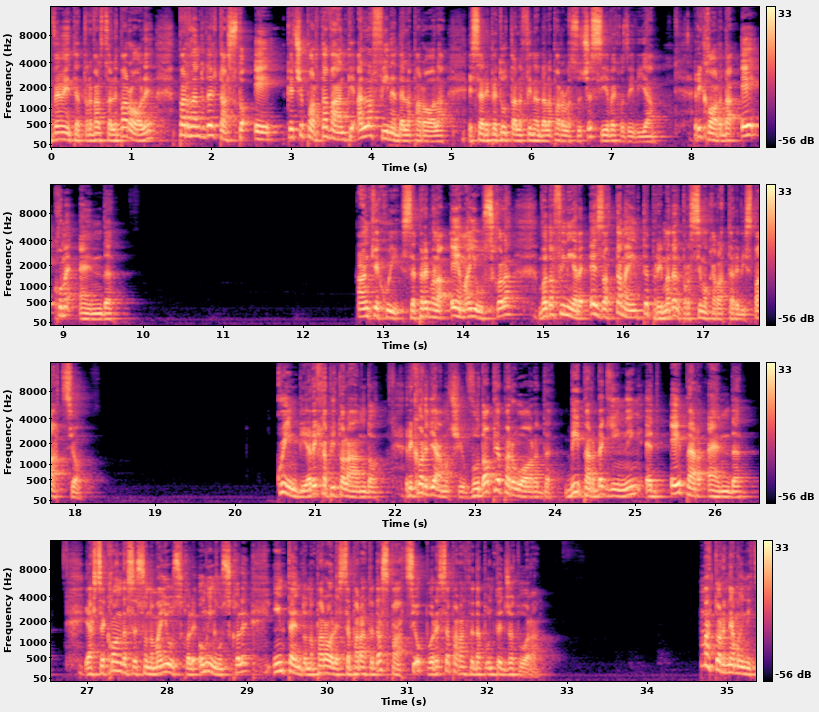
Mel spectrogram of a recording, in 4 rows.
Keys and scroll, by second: 3.7-4.5 typing, 5.8 typing, 7.2-8.2 typing, 14.4 shift+e.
